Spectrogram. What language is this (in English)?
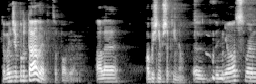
Polish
